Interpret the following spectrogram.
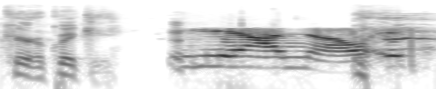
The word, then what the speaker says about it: Quici: It's Italian, so it's Quici. Quici. That's in the middle. Quici. Like the CI is pronounced like CH.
